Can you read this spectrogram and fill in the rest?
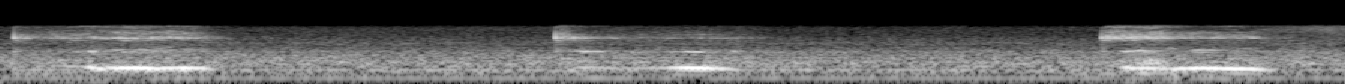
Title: snoring girlfriends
